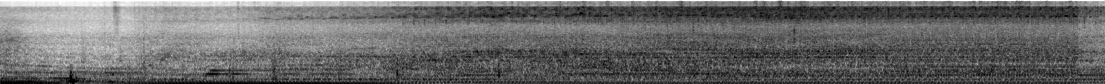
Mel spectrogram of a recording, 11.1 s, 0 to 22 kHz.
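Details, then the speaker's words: 2011 BMW 328i xDrive (E90, high mileage, all-wheel drive) after starter replacement, jump-started with battery at about 7 volts: quick crank catches at once, steady even idle, no misses or starter grind; normal start and idle. "No issues yet. It did start, which is really no surprise because we were pretty certain that it was the starter."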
